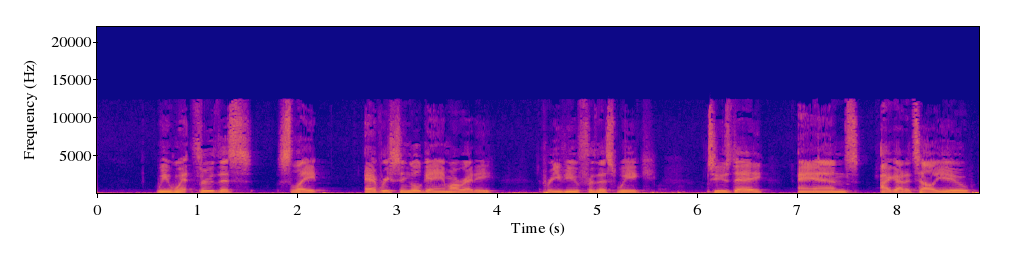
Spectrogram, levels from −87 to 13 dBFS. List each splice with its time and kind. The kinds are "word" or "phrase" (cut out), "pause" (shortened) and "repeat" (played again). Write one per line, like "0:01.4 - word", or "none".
0:04.4 - phrase
0:06.1 - word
